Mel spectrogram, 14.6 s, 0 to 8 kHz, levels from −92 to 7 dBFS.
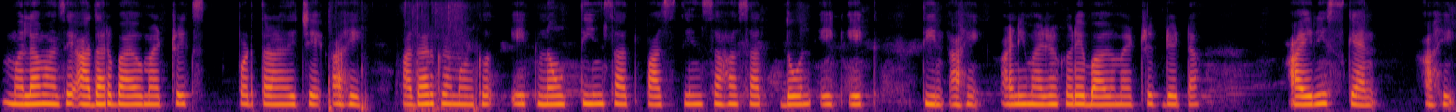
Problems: none marked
